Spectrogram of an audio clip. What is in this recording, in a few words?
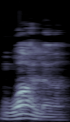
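"pot", Romanian; gcompris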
